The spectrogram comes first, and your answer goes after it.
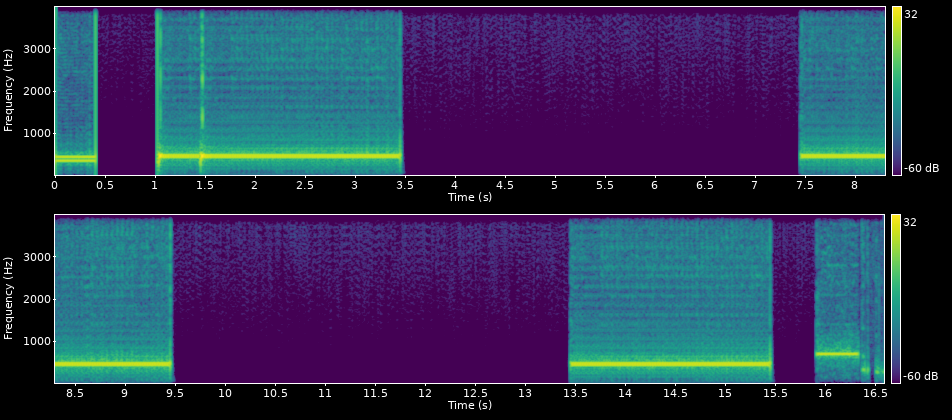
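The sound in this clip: A telephone call-transfer tone: a steady, low electronic tone sounding in three long bursts separated by seconds of silence, with short clicks and brief higher tones at the start and end.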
